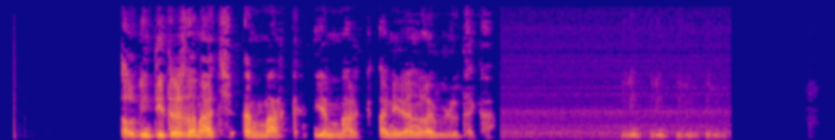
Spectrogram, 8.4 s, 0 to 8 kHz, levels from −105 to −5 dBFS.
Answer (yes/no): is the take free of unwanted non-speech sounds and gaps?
no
